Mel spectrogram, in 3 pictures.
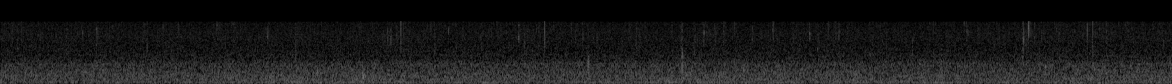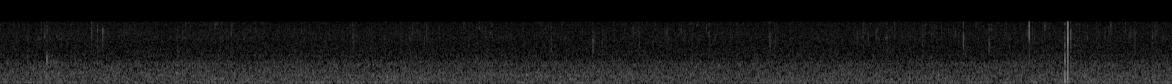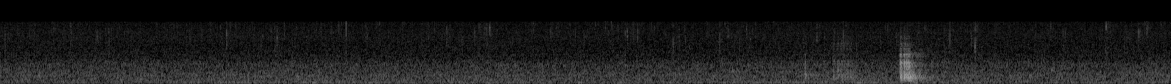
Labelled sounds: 32.4	32.7	croaking sound likely from a nearby submerged object, 1.4 to 1.7 kHz

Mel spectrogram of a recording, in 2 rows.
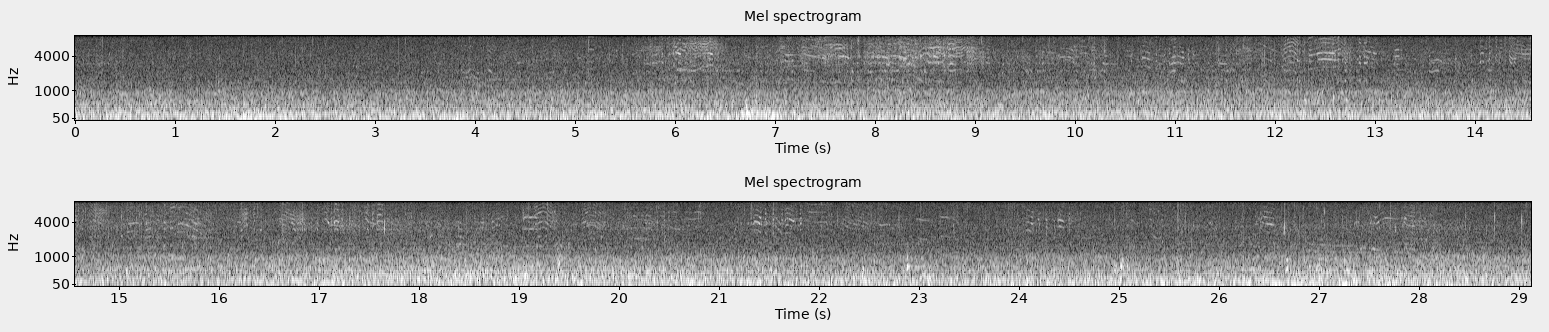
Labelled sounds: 6.0	6.4	Pacific white-sided dolphin, 2.3 to 6.3 kHz
12.3	12.7	Pacific white-sided dolphin, 3.4 to 4.6 kHz
19.0	19.3	Pacific white-sided dolphin, 3.1 to 3.4 kHz
21.3	21.5	Pacific white-sided dolphin, 3.6 to 4.2 kHz

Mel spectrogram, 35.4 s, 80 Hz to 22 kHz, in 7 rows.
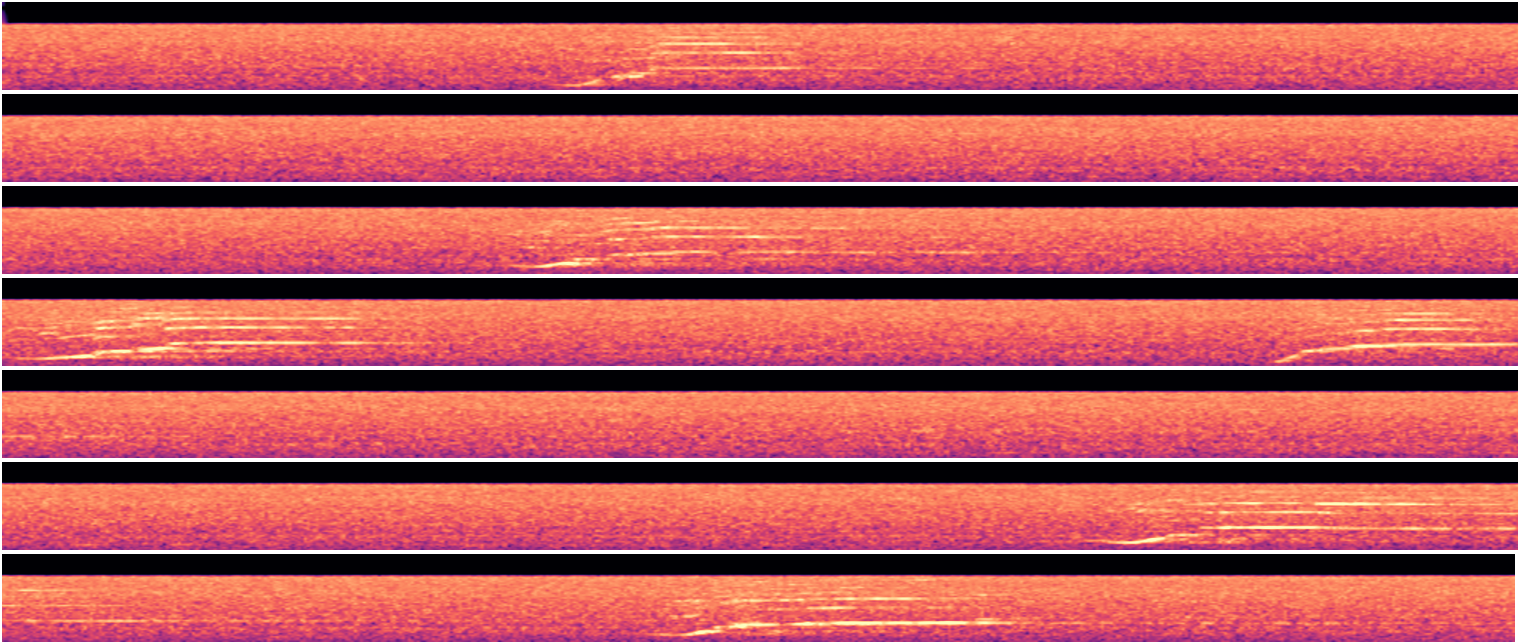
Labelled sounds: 2.2	2.7	humpback whale, 0.99 to 4.4 kHz
12.3	12.8	humpback whale, 1.0 to 3.3 kHz
13.1	13.8	humpback whale, 0.90 to 2.2 kHz
15.3	16.4	humpback whale, 0.80 to 4.6 kHz
19.5	20.2	humpback whale, 0.80 to 4.4 kHz
29.2	30.2	humpback whale, 0.96 to 3.4 kHz
32.7	33.6	humpback whale, 0.80 to 2.9 kHz

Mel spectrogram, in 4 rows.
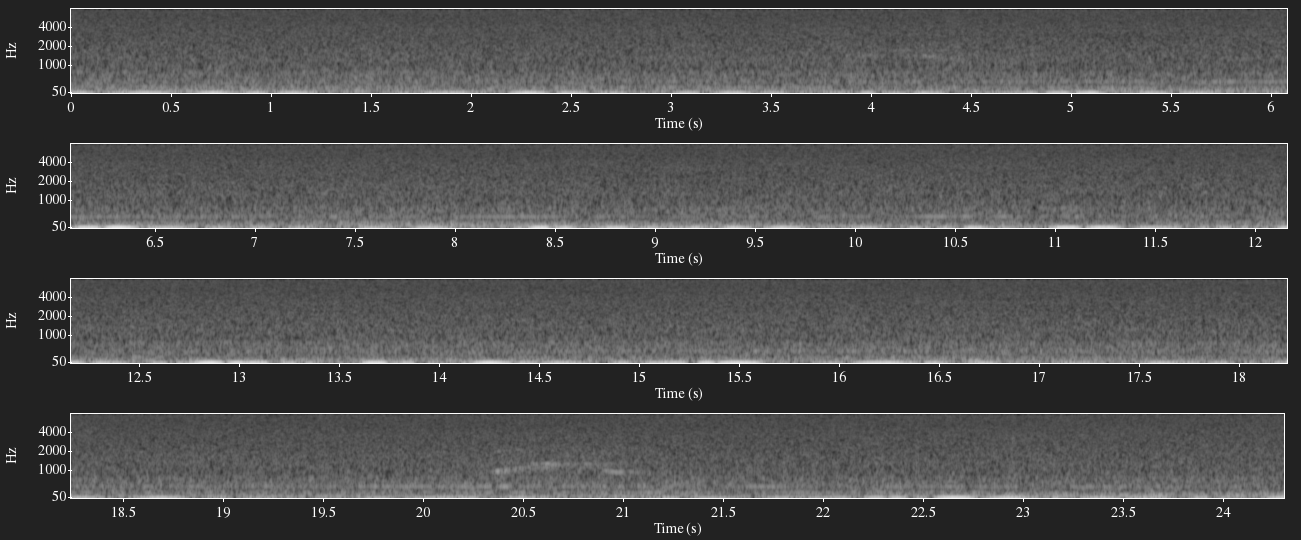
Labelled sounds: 20.3	20.8	humpback whale, 0.90 to 1.3 kHz

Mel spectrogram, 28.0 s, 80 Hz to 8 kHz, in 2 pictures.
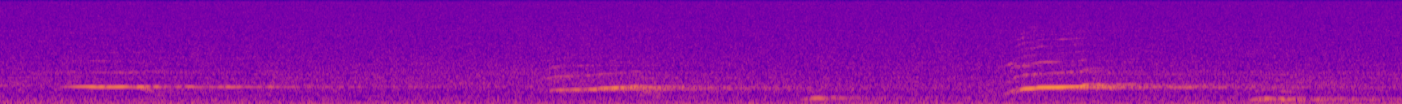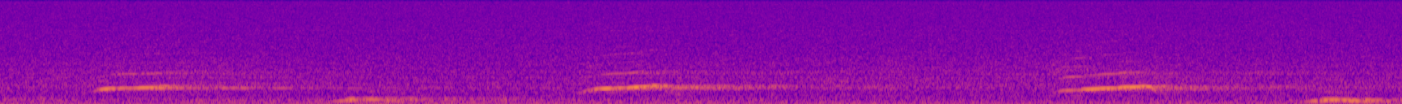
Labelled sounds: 10.0	11.0	humpback whale, 0.80 to 2.9 kHz
15.1	15.4	humpback whale, 0.83 to 0.93 kHz
20.0	20.5	humpback whale, 0.83 to 1.9 kHz
24.9	25.5	humpback whale, 0.80 to 0.99 kHz

